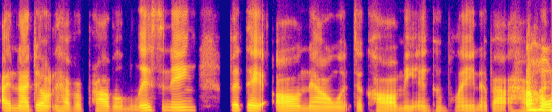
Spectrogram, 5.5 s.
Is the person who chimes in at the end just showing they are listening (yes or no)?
yes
